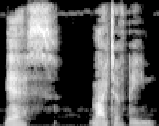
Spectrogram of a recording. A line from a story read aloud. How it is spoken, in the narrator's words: he said mournfully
